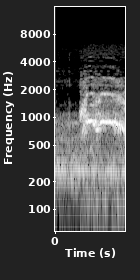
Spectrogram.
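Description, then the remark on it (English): A low rumble gives way to a sustained, high-pitched scream that holds one wavering tone for about a second, coming from somewhere in the car. No shattering or breaking glass stands out. “It sounded like a scream. Yeah, glass breaking.”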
